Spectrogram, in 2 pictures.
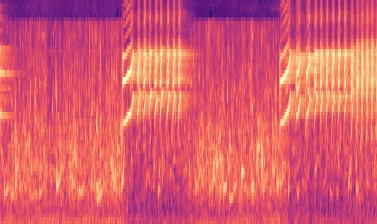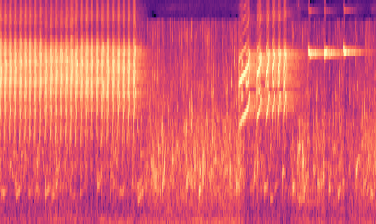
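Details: Cucak kinoy song played for training competition birds, with loud bursts of rapid buzzy rising trills, one lasting about three seconds, ending with a thin whistled note.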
